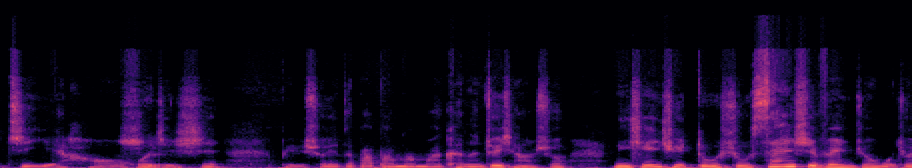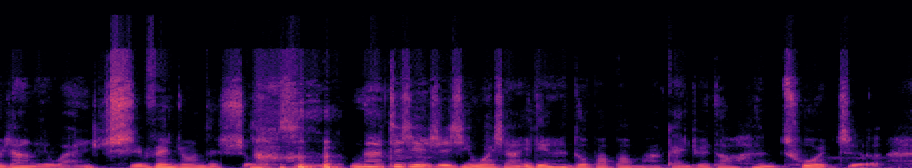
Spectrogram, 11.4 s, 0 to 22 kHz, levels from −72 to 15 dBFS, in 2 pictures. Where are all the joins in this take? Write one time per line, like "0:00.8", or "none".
0:07.8
0:09.6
